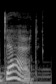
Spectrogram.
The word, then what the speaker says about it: debt: In debt, the b is silent.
